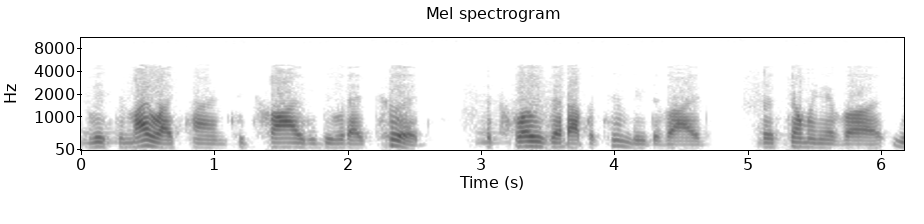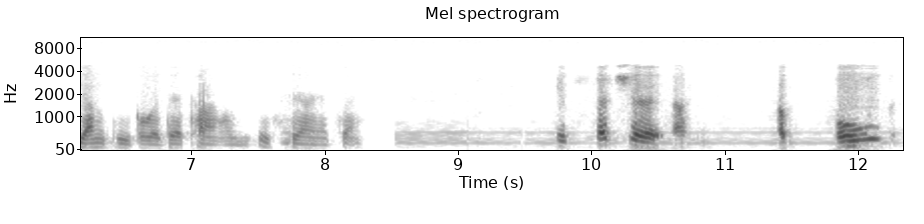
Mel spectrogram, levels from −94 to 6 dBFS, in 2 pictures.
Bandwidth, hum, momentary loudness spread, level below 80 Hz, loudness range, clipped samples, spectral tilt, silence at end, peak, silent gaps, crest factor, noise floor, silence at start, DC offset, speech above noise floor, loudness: 10.5 kHz; none; 21 LU; -84 dBFS; 10 LU; under 0.1%; -7.5 dB/octave; 0.2 s; -18 dBFS; none; 20 dB; -72 dBFS; 0 s; under 0.1%; 35 dB; -37 LUFS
